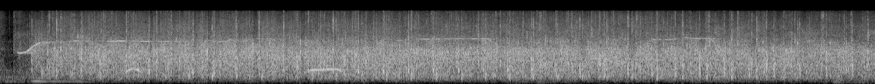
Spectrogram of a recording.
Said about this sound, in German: Herzlichen Applaus.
